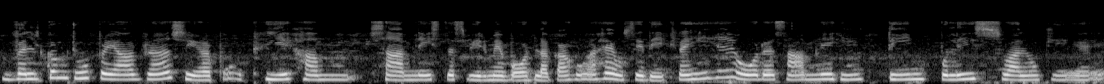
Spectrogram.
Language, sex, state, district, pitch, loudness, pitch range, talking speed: Hindi, female, Uttar Pradesh, Varanasi, 225 Hz, -13 LUFS, 210-245 Hz, 140 wpm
